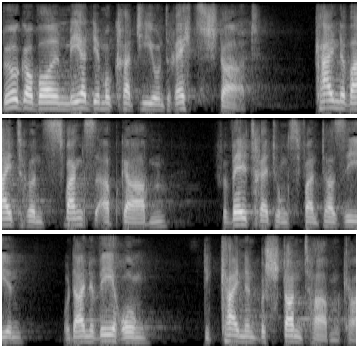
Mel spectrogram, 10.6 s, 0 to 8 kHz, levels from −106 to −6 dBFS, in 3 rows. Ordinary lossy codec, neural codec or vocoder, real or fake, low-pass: none; none; real; 7.2 kHz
